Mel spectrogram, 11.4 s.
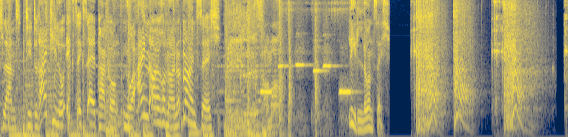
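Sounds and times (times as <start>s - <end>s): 
speech: 0.0s - 5.8s, 7.0s - 7.9s
pneumatic impact wrench fitting new car tyres: 8.2s - 11.3s.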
